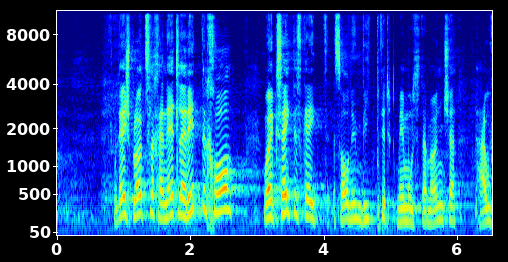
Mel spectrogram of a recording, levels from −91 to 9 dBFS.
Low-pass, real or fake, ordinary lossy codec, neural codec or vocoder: none; fake; none; vocoder, 22.05 kHz, 80 mel bands, Vocos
